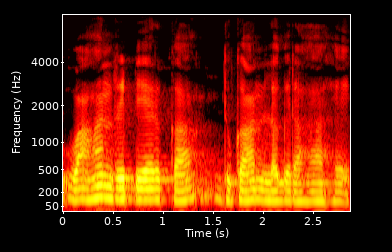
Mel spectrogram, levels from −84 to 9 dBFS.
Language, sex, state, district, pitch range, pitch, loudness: Hindi, male, Maharashtra, Gondia, 105-120 Hz, 115 Hz, -16 LUFS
